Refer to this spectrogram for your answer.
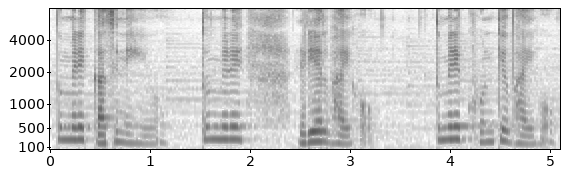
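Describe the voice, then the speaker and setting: Woman doing a caring big-cousin boy, pleading, soft mellow tone. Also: medium pitch, moderate pace, soft background music, natural voice. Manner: pleading, protective. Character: twelve-year-old boy, caring older cousin. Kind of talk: fan fiction voiceover storytelling.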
